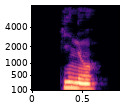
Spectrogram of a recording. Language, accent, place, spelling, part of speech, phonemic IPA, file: French, France, Lyon, pineau, noun, /pi.no/, LL-Q150 (fra)-pineau.wav
- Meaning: pineau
